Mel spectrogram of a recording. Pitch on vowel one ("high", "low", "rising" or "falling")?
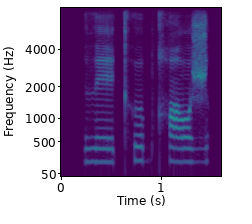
low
